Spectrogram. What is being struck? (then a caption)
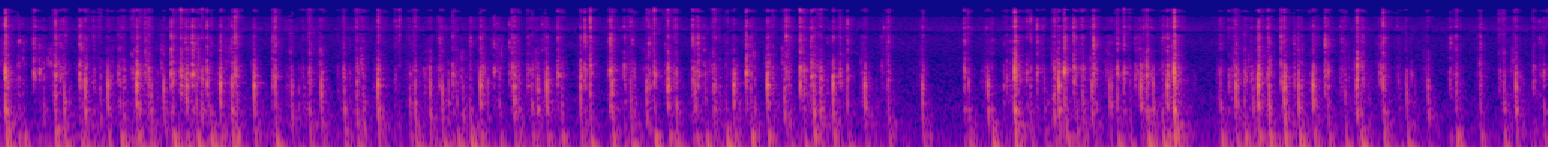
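Mechanical keyboard with plastic keycaps. A cream mechanical keyboard fitted with sculpted plastic cat and paw keycaps is typed on quickly with fingertips. The result is a dense, steady stream of short, dry plastic clicks and thocks, with a brief lull near the six- and eight-second marks before the rapid typing resumes.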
